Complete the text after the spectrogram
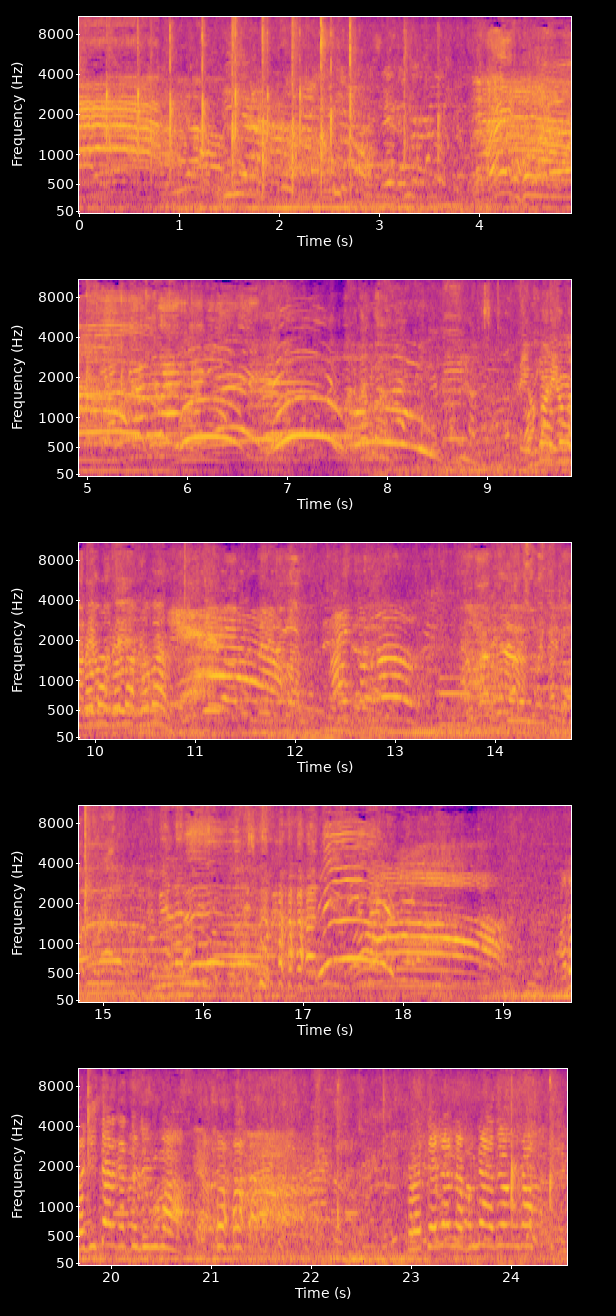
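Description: Men sing together through a loudspeaker system, sounding loud and lively.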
